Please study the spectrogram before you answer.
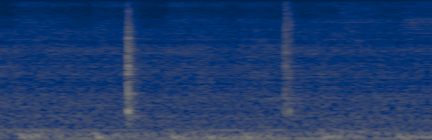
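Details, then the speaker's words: Pontiac Grand Prix raised up, passenger-side front wheel rocked by hand: two sharp clicks about a second apart; suspected loose coilover causing the clicking. "I can hear that clicking. Sounds like it's the coilover. We'll see how bad that is."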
